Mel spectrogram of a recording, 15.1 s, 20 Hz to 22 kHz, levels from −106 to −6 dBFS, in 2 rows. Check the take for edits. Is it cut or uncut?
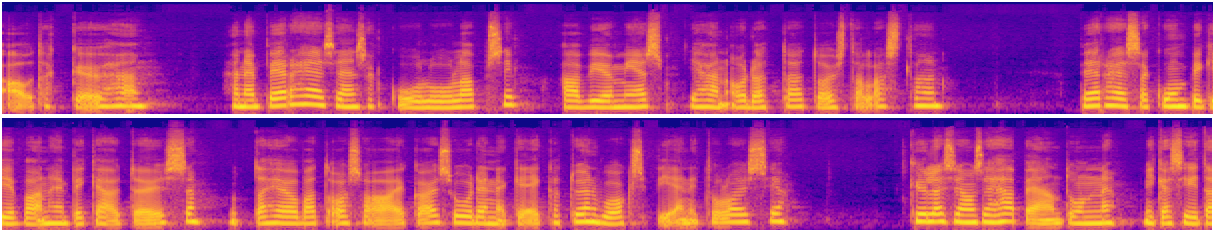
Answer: cut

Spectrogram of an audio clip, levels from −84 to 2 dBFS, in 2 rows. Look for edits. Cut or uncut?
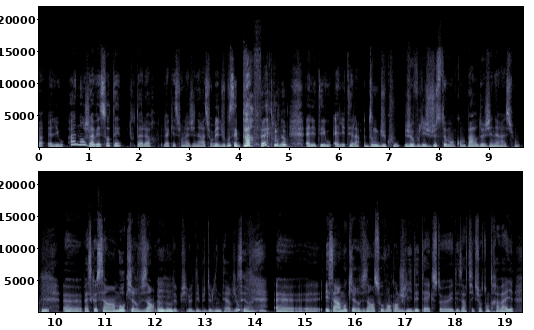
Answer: cut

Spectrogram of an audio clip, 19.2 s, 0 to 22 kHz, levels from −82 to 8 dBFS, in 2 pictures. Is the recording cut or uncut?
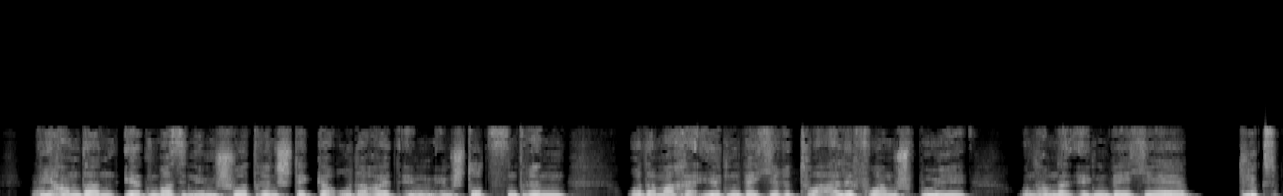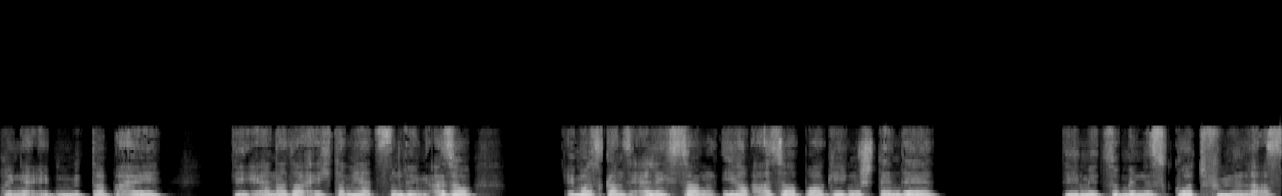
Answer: cut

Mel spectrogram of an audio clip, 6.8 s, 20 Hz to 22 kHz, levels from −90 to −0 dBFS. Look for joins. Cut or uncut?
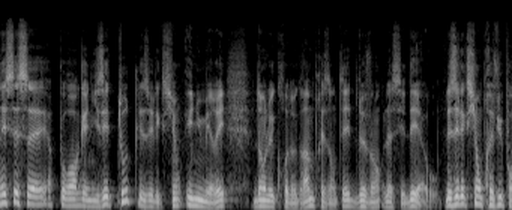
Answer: cut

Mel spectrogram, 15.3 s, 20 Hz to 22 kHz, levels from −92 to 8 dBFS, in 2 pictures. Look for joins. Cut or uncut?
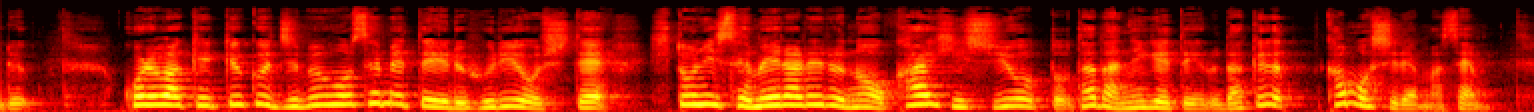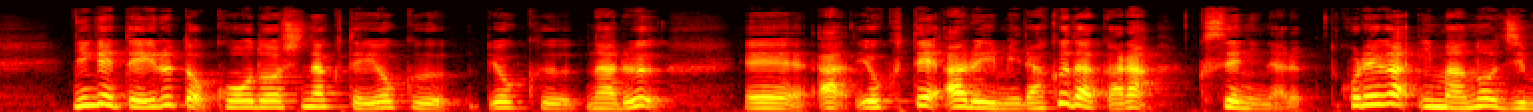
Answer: cut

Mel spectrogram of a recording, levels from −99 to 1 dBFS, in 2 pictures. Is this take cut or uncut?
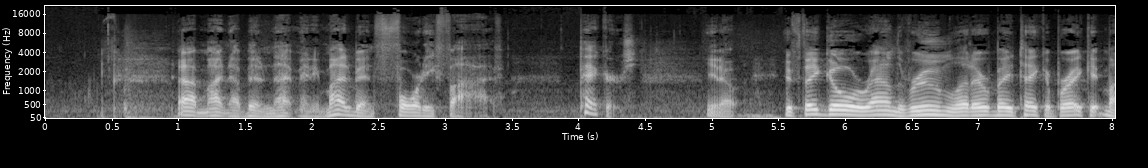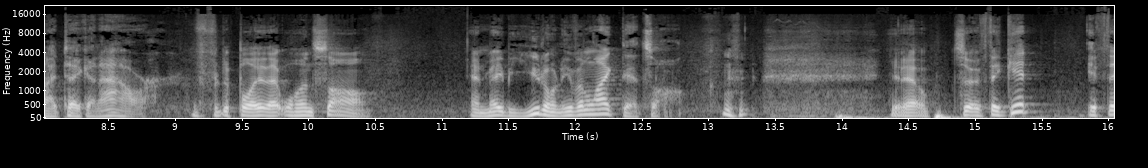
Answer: cut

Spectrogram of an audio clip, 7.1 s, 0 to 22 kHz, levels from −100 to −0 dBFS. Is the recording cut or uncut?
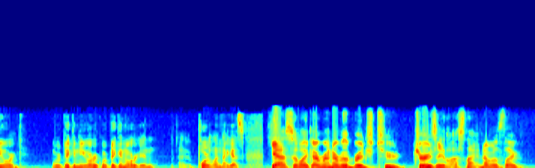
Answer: cut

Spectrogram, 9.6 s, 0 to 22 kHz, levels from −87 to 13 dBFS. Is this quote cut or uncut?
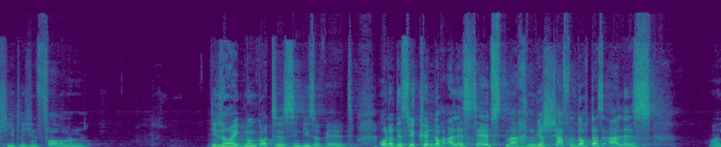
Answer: uncut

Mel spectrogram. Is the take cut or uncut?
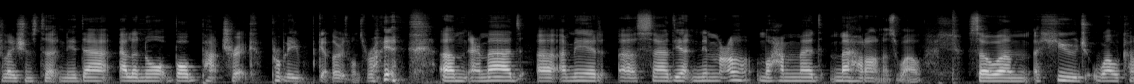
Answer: cut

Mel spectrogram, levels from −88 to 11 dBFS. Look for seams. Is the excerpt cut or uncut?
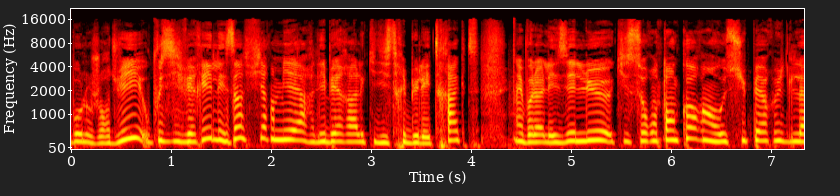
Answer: cut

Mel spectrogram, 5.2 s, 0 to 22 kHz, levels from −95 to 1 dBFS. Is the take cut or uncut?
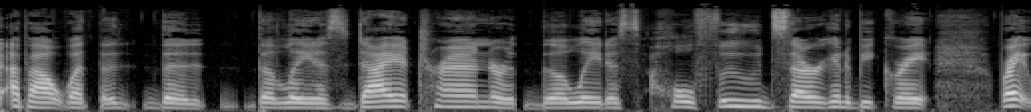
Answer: cut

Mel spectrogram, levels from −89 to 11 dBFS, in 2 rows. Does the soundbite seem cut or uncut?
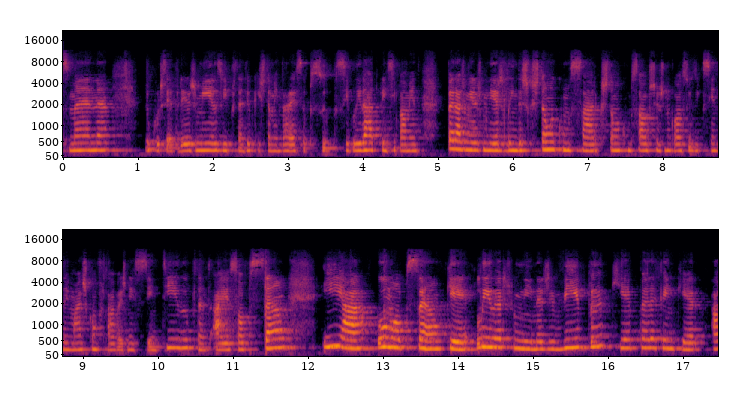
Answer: cut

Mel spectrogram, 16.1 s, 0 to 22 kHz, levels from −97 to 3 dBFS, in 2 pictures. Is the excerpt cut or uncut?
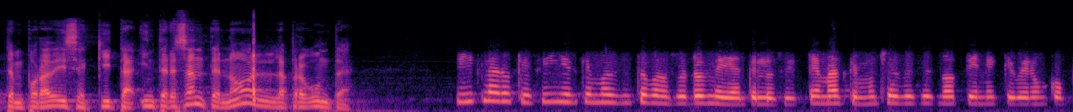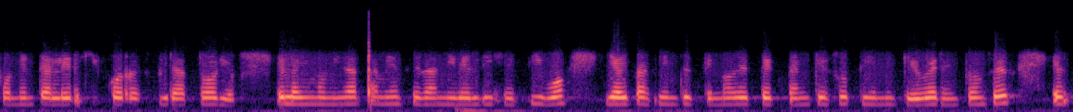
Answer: uncut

